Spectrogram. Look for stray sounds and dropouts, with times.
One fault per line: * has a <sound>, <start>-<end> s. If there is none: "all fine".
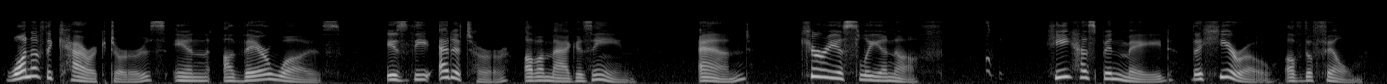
* has a chirp, 9.8-10.0 s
